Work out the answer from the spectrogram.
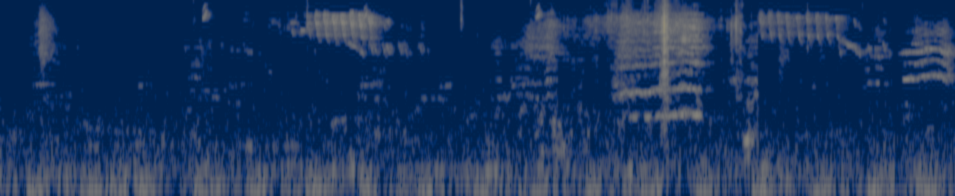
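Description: Birds calling: two fast high trills, one about four seconds in and a longer one from about six and a half to ten seconds, with a sharp click about eight seconds in and a few falling chirps near the end.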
